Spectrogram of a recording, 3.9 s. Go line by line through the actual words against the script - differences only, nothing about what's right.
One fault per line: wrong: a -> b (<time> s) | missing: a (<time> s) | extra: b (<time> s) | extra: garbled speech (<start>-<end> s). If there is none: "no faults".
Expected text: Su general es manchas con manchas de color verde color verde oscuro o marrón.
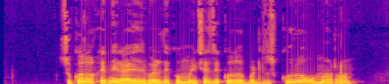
extra: color (0.7 s)
wrong: manchas -> verde (1.4 s)
missing: color verde (2.7 s)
